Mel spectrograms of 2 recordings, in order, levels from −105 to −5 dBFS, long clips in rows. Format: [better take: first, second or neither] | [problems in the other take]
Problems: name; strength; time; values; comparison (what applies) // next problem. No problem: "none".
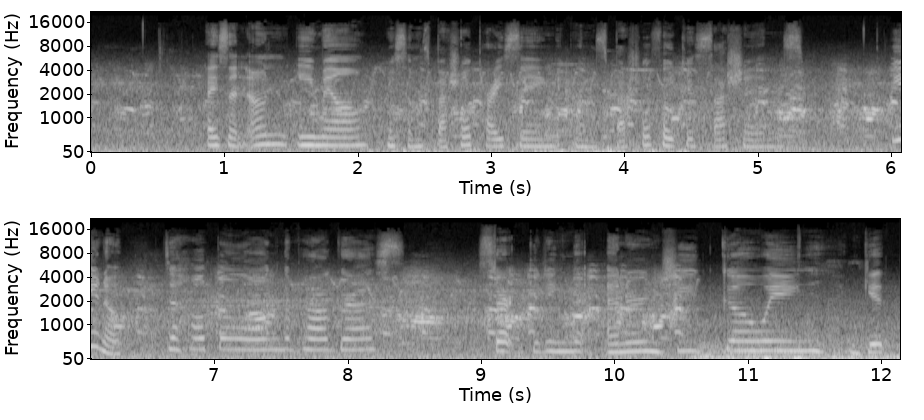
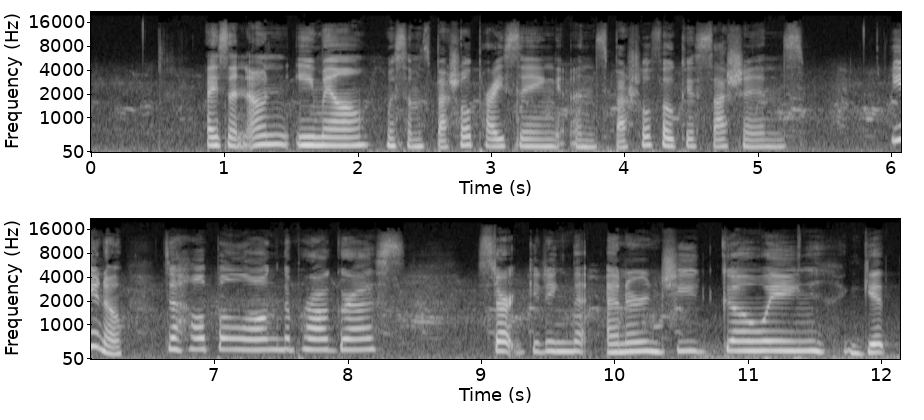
second | animal sounds; loud; throughout; 1 dB below the speech; faint in the second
